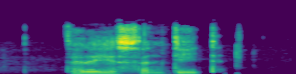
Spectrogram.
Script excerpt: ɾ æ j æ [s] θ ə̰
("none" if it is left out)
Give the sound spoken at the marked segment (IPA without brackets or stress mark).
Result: s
